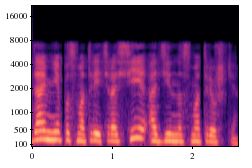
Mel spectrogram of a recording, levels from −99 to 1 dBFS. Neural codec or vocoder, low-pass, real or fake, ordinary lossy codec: none; 7.2 kHz; real; AAC, 32 kbps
